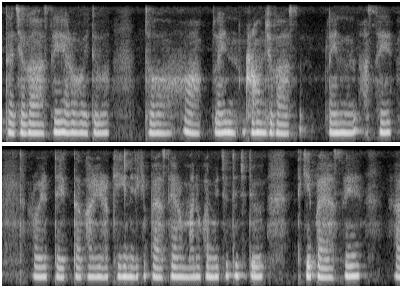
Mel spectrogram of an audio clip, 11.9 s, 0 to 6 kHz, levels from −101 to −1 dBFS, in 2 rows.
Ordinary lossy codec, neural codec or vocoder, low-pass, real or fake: none; none; 5.4 kHz; real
